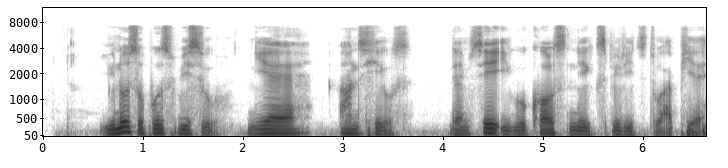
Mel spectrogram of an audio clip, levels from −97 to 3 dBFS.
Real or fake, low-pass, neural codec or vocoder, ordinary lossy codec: real; 7.2 kHz; none; none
